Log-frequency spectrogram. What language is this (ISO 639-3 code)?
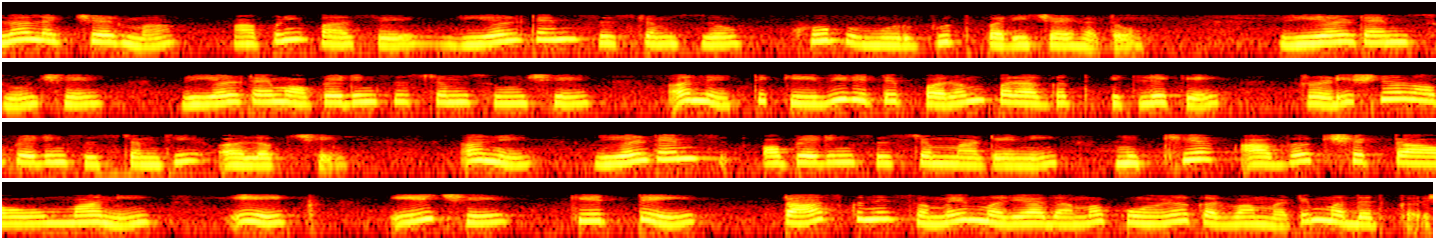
guj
